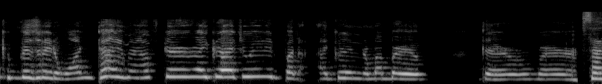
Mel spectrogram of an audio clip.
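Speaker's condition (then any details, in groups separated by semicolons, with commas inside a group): Spastic quadriplegic cerebral palsy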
